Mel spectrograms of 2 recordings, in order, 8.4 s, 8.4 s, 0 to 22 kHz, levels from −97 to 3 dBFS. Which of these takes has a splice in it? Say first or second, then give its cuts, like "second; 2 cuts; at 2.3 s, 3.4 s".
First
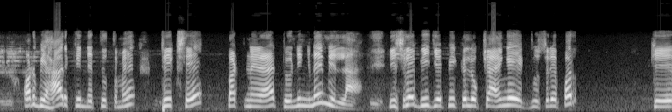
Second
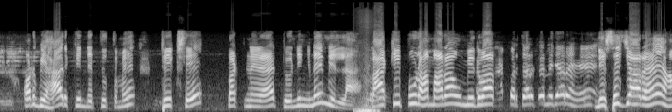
second; 1 cut; at 4.5 s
